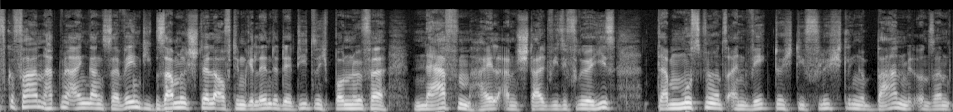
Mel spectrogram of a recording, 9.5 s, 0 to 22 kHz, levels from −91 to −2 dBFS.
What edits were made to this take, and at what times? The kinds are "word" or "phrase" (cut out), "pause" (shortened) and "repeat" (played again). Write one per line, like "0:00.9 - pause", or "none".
0:01.6 - word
